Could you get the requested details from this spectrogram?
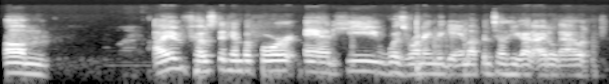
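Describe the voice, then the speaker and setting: Young guy, mid-pitch, rambling and unsure, muffled lo-fi call audio. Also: fairly even intonation, a little slow, slight background noise. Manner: rambling, hesitant with many ums. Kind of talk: casual group call chat. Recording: dull lo-fi voice call.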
